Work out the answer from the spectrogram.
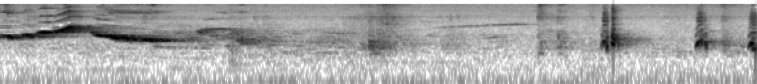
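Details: White-rumped shama song used to provoke rival birds into singing, from Wonosobo, Central Java, Indonesia: a loud rich whistled phrase falling from high to lower pitch, then a pause and a few short sharp notes.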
